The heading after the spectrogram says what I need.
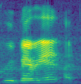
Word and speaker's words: Ruberiot: ones, but uh, we met we we saw Ruberiot.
